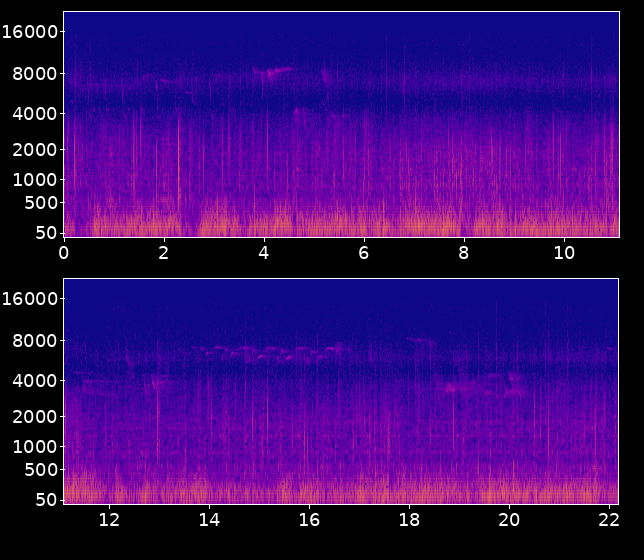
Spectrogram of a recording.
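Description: Bike tyres crunch and rattle over a dirt and gravel trail.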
